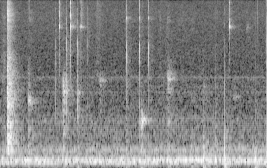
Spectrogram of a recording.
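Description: A flat wood-grain laminate tabletop is tapped and scratched by short purple-painted fingernails and fingertips of both hands. The result is a quiet run of crisp, bright clicks and short scratchy strokes with almost no ring, over a steady low hum.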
